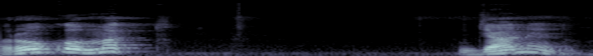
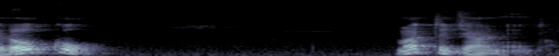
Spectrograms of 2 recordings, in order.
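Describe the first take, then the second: First: रोको मत raised together, long pause, then जाने दो; pause after मत. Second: रोको, long pause, then मत जाने दो together; pause after रोको. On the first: Preacher showing the opposite meaning, pausing after रोको मत. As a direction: lift रोको मत as one phrase, stop, then जाने दो. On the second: Preacher showing how a pause changes meaning, pausing after रोको. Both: Shown as a demonstration. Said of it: "सिर्फ ठहराव से".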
